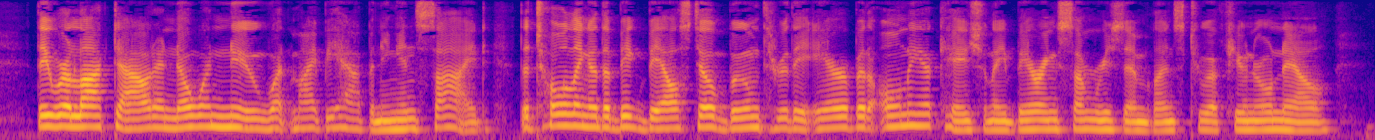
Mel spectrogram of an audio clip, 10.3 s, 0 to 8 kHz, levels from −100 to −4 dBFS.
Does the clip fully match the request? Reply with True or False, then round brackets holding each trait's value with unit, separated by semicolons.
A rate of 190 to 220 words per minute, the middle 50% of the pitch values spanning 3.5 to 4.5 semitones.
True (200 wpm; 3.8 semitones)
